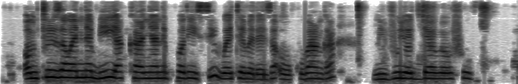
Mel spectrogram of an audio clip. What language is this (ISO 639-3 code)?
lug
